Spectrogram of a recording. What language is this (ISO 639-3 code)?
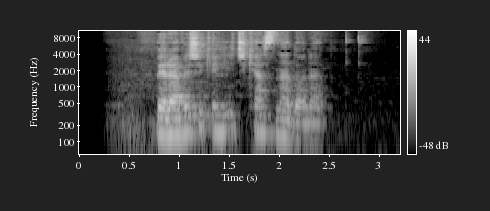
fas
